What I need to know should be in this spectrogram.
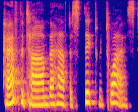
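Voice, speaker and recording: A woman's voice: medium pitch, lightly acted. A woman playing a griping, suspicious patient in a live radio play. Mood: complaining. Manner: drawn-out, griping. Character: bitter, suspicious, complaining patient.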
